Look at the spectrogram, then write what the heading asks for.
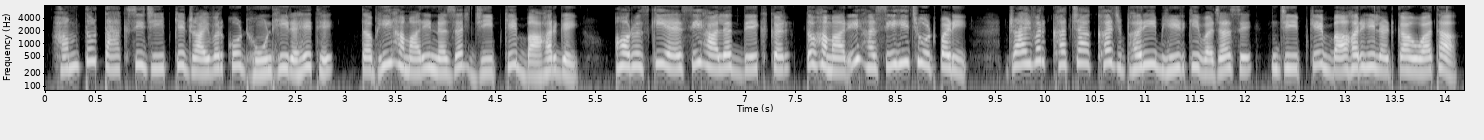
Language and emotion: Hindi, happy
